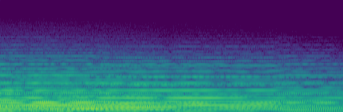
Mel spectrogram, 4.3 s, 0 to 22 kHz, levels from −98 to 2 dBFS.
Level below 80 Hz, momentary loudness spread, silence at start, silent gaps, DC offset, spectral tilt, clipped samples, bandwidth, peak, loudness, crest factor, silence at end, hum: -36 dBFS; 10 LU; 0 s; none; under 0.1%; -12 dB/octave; under 0.1%; 4.2 kHz; -10 dBFS; -23 LUFS; 12 dB; 0 s; none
